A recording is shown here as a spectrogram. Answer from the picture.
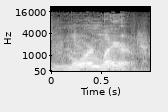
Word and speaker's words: Mornlair: It's pronounced Mornlair. Just like you said.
